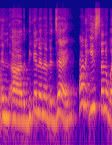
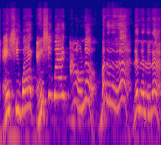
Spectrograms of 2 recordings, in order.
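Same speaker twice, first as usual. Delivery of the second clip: high, hushed catty gossip; a catty clique sniping behind her back, higher and softer; 7 semitones higher, 4 dB quieter than usual. Acted. Gossiping friends about Cynthia, high and hushed.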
